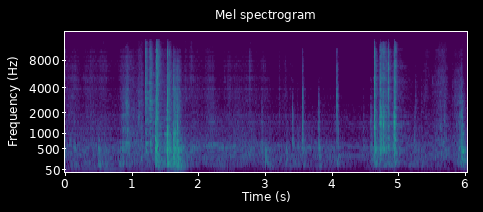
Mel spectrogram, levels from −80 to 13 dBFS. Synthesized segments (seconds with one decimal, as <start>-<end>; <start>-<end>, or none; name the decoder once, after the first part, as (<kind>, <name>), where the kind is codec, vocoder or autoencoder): 0.0-1.0 (codec, SNAC); 1.6-4.9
